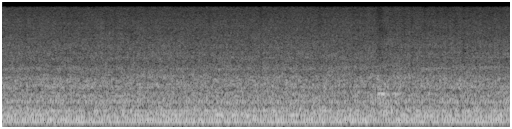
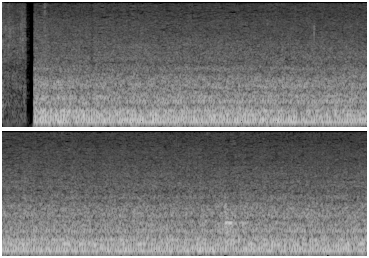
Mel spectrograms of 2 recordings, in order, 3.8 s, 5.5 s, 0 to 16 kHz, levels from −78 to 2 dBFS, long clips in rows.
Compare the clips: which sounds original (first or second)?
second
